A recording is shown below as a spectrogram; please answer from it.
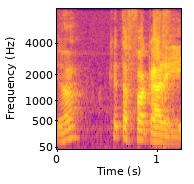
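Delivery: TV-gangster accent, rattled off quickly. The speaker explains how watching a show changed their accent: Sopranos-style accent. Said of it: "Now it turns into talking like this".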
